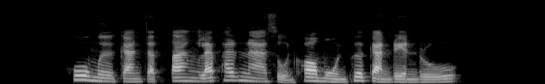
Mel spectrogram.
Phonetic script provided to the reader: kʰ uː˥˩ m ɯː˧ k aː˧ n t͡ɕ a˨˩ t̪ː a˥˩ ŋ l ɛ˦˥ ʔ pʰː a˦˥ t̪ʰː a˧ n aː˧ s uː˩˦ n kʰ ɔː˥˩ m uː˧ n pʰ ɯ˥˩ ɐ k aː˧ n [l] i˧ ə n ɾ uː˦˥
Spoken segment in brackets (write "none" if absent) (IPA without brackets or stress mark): ɾ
